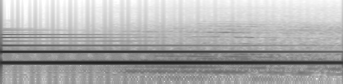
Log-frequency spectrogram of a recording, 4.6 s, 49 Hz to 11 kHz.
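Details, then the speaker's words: Orange Crush 35RT amp with new replacement speaker (PT-SPKR-CR35-4), recorded on the camcorder's onboard mic: clean guitar note rings and fades with no buzz or rattle, unlike the old speaker's buzzing; normal. "now I've already plugged in and I've already played through it I don't hear the noise but I'm gonna play for the camera"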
